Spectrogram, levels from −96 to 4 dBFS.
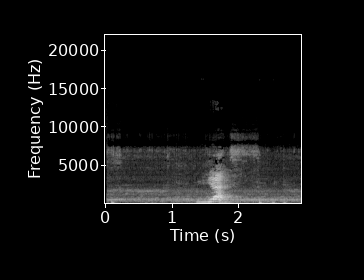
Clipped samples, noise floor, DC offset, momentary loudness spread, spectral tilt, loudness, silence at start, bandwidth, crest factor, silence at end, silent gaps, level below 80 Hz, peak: under 0.1%; -45 dBFS; under 0.1%; 27 LU; -3.5 dB/octave; -20 LUFS; 0.05 s; 9.2 kHz; 22 dB; 0.1 s; none; -74 dBFS; -6 dBFS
